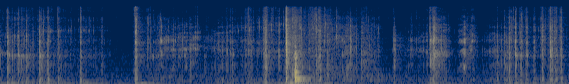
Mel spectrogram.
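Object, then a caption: Bar of soap scraped with a metal blade. A metal blade repeatedly scrapes and carves shavings from the corner of a solid, cream-coloured dry bar of soap held in the hand. Short, dry, crisp scraping and crackling bursts with a bright, gritty edge are separated by brief quiet gaps, and one louder crunch comes near the middle. Each stroke ends abruptly with almost no ring.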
